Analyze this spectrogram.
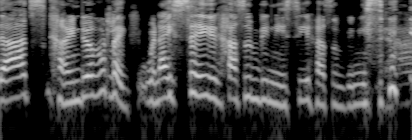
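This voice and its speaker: In a slight Argentine accent, a woman speaks at a moderate pace, the sound dry and close with no echo. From Argentina. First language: Spanish. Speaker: breathwork coach. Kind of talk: podcast interview, personal testimony. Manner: halting, many fillers.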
